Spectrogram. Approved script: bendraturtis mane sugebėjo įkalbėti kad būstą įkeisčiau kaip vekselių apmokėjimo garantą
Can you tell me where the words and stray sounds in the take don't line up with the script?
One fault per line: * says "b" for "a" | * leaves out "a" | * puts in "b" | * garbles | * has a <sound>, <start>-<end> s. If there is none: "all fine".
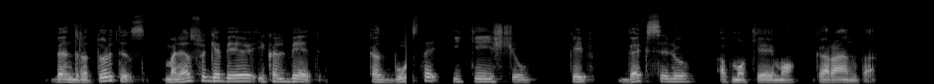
* has a dropout, 4.1-4.1 s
